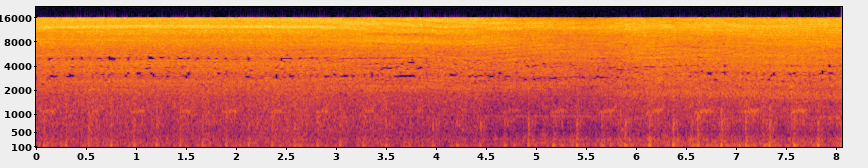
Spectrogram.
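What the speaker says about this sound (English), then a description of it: "Safety valve starting to blow." A safety valve on a 5 inch gauge steam locomotive blows off, a loud continuous hiss of steam with a rapid chuffing pulse running underneath, close and unbroken.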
